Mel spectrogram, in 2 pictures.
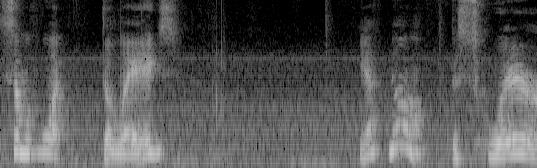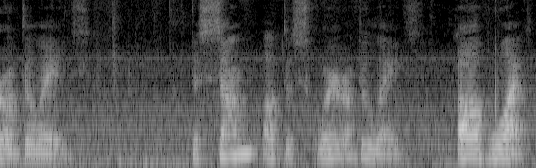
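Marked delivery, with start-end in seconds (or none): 4.5-9.5 slow emphasis. Shown as a demonstration. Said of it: "teacher stressing correct phrasing".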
